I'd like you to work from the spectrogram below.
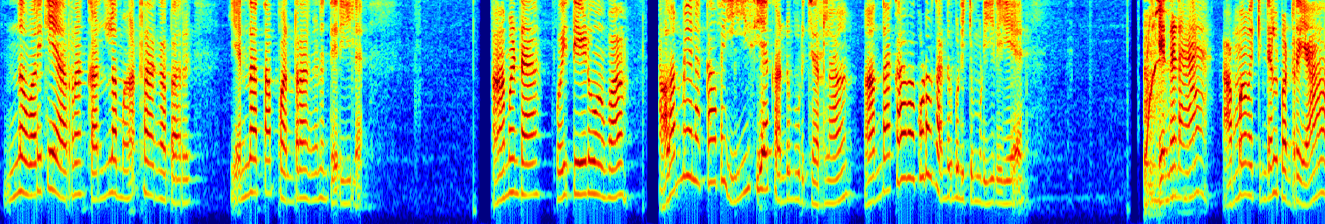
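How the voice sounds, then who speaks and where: A woman's voice: very high-pitched, pushed and bright, a little hiss or hum, heavily acted. Woman doing giggly scheming cartoon pranksters. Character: mischievous young pranksters scaring a woman.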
